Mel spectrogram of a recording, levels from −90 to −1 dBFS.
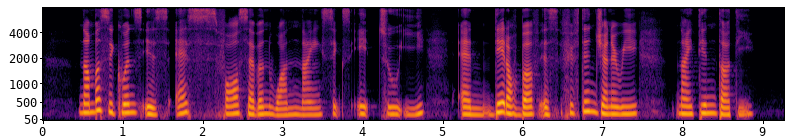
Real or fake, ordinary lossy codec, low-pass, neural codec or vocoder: real; none; none; none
